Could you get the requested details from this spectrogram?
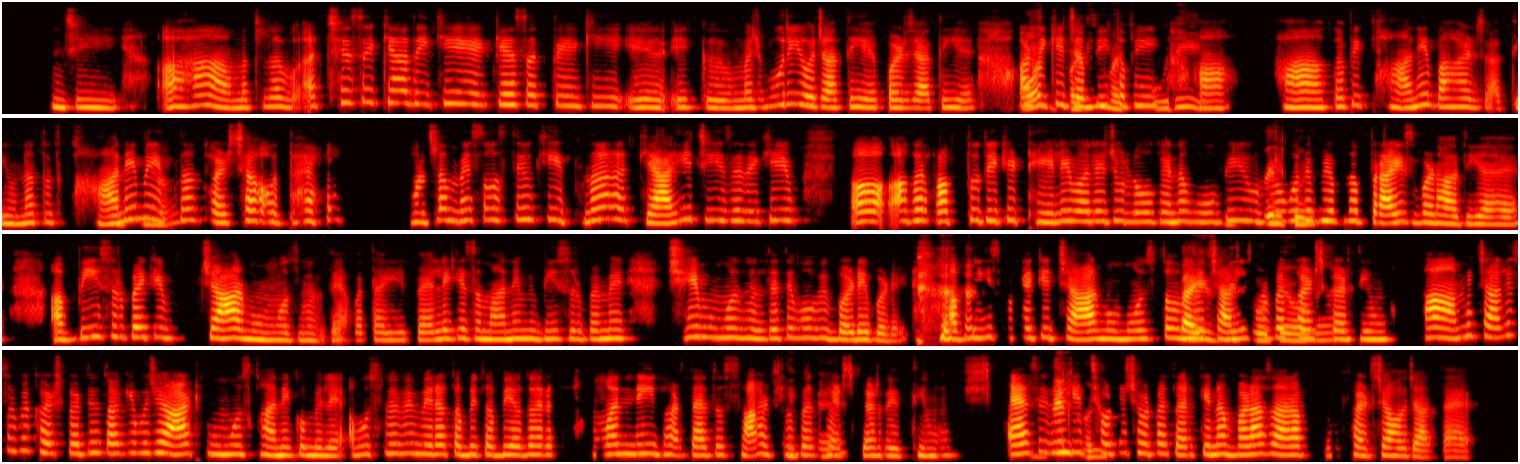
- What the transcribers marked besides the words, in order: laughing while speaking: "खर्चा होता है"; in English: "प्राइस"; chuckle; in English: "साइज़"; laughing while speaking: "देती हूँ"
- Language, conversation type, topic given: Hindi, podcast, डिजिटल भुगतान ने आपके खर्च करने का तरीका कैसे बदला है?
